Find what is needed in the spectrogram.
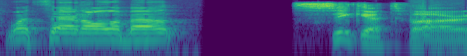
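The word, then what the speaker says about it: Szigetvár: as you what's this battle that i can't pronounce what's that all about sigetvar it's a battle between the hungarians and the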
